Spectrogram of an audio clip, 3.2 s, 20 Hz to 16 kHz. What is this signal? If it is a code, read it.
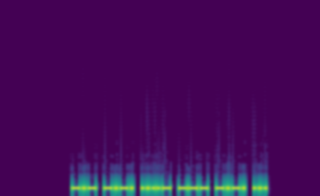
Morse code, heard as a keyed tone, about 44 wpm, 700 Hz. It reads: KC4OCS
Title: USA Call Signs Repeated 2x 45wpm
